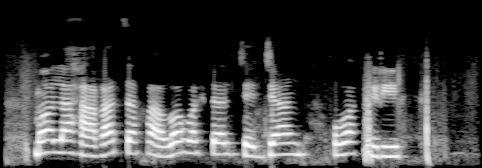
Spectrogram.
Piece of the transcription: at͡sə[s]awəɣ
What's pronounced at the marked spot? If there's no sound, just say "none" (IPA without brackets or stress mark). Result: x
